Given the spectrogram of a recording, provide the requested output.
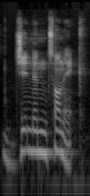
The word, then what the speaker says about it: gin and tonic: But it's not, you don't really hear the and.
